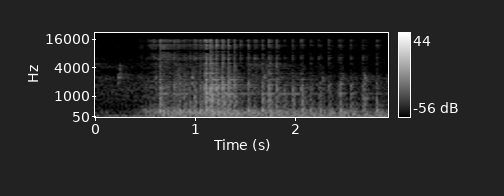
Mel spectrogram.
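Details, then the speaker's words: Car during rear brake pad job: rear wheel turned gives a low rough rumbling grind pulsing about three times a second, a dead wheel bearing that must be replaced. "un roulement qui est mort"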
